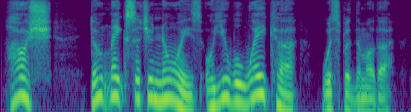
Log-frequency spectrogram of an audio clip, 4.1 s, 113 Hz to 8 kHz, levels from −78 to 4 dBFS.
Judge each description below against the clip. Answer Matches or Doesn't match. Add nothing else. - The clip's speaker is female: Doesn't match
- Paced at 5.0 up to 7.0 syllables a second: Matches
